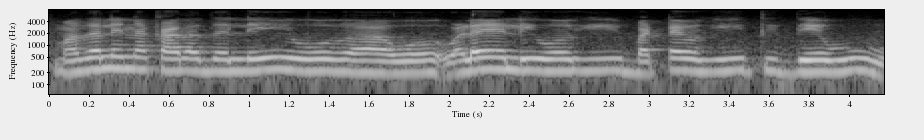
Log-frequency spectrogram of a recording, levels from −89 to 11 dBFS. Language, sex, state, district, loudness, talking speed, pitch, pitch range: Kannada, female, Karnataka, Bellary, -16 LUFS, 115 wpm, 225 Hz, 210-235 Hz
